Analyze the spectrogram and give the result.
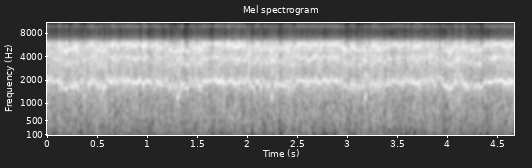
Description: Emergency Alert System (SAME) tones, heard as harsh buzzing bursts. It is heard from 1.1 to 4.3 s.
